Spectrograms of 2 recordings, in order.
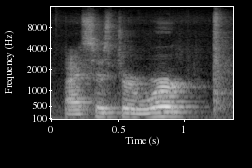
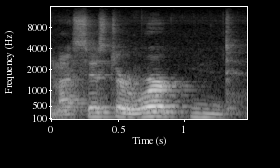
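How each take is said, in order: First: The word ends with a T sound. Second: The word ends with a clear D sound. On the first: "Some people will pronounce it like a T" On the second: "You need to hear that D, D at the end"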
